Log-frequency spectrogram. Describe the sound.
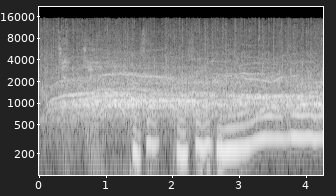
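A steady burst of crowd applause and cheering fills the whole moment, loud and continuous, with voices whooping and calling out over the clapping.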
